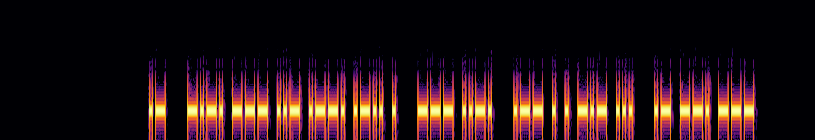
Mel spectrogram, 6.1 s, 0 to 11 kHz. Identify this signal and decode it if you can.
Morse code, heard as a keyed tone, about 50 wpm, 700 Hz. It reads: A COUPLE OF WEEKS AGO
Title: Sets of 5 Words 50wpm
